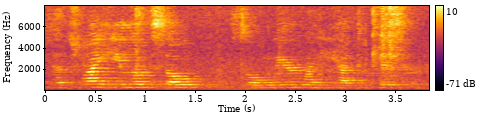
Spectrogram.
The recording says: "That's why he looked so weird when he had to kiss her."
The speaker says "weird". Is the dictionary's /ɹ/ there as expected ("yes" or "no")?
yes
